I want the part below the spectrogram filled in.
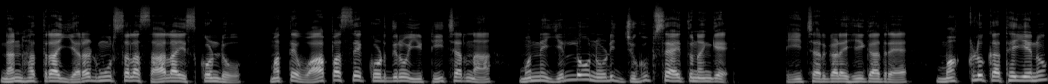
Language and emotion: Kannada, disgusted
